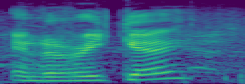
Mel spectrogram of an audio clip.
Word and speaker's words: Enrique: My name is Enrique. – Enrique! – There you go. – You gotta pronounce it. You gotta roll the R, it doesn't make sense.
